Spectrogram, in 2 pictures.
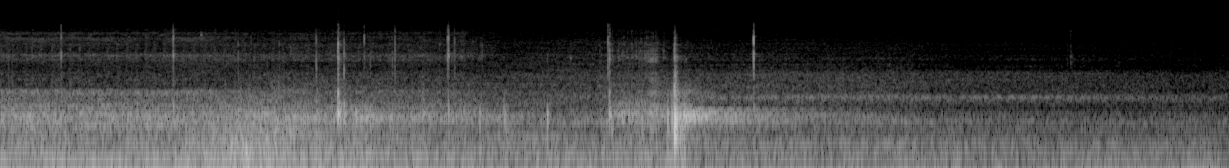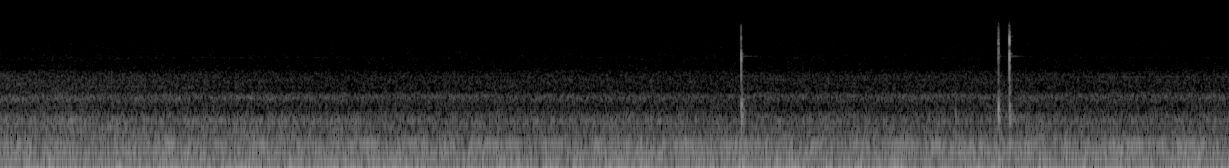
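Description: Traffic rumbles steadily in the distance.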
